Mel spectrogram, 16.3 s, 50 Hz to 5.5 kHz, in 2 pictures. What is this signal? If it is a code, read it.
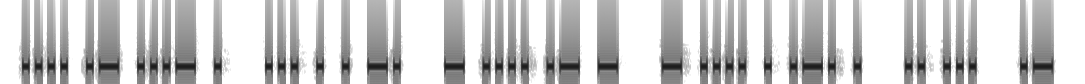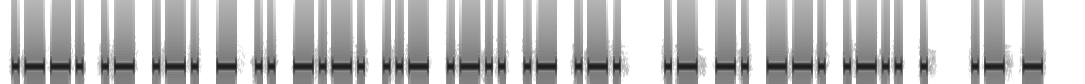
Morse code, heard as a keyed tone, about 25 wpm, 600 Hz. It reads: HAVE SEEN THAT THERE IS A PARTICULAR ANGLE AT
